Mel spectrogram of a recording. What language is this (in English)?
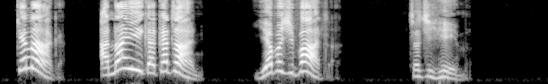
Nyanja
